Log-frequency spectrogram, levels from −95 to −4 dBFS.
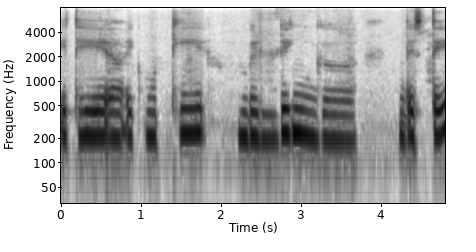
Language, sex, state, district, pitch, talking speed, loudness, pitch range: Marathi, female, Goa, North and South Goa, 210 Hz, 85 wpm, -17 LUFS, 205-225 Hz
